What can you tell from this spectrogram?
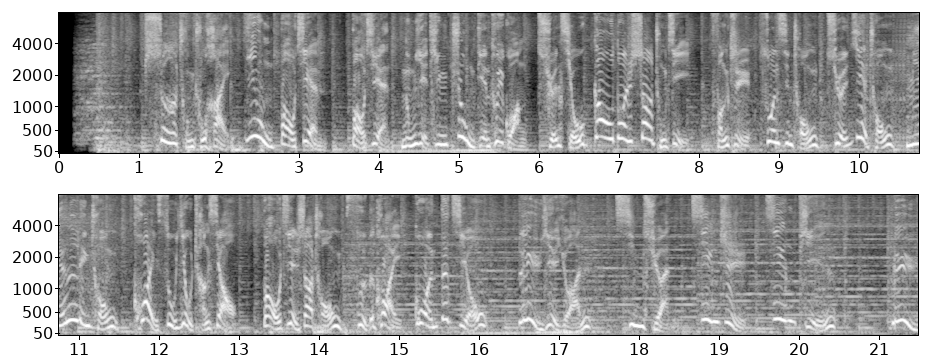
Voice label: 男国 广告 农化 力度; 力度类宝剑

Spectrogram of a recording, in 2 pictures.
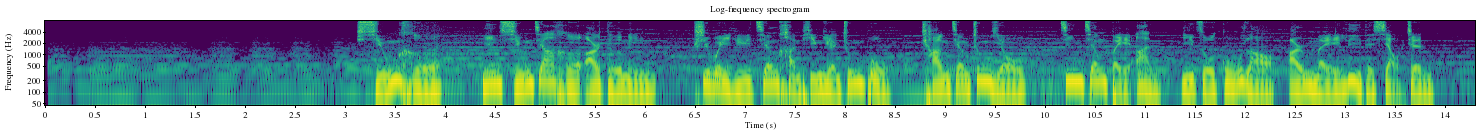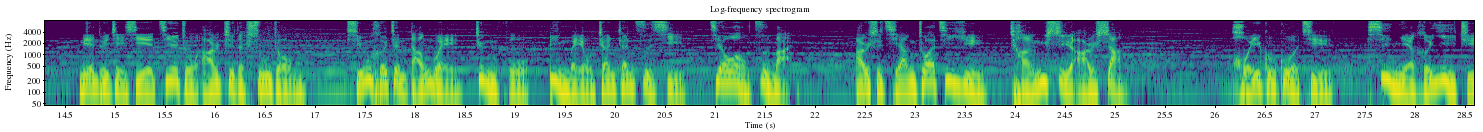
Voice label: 男国 专题 政府 浑厚; 龙腾沿江跃

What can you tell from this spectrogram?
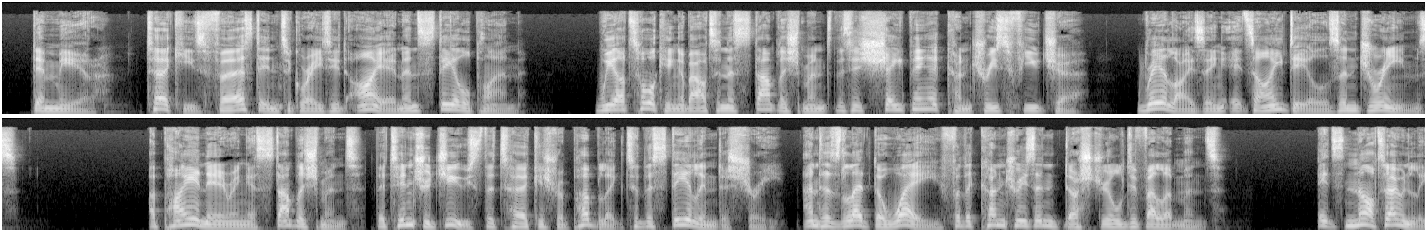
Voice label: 外籍男英 外语 英式英语 宣传片类 自然

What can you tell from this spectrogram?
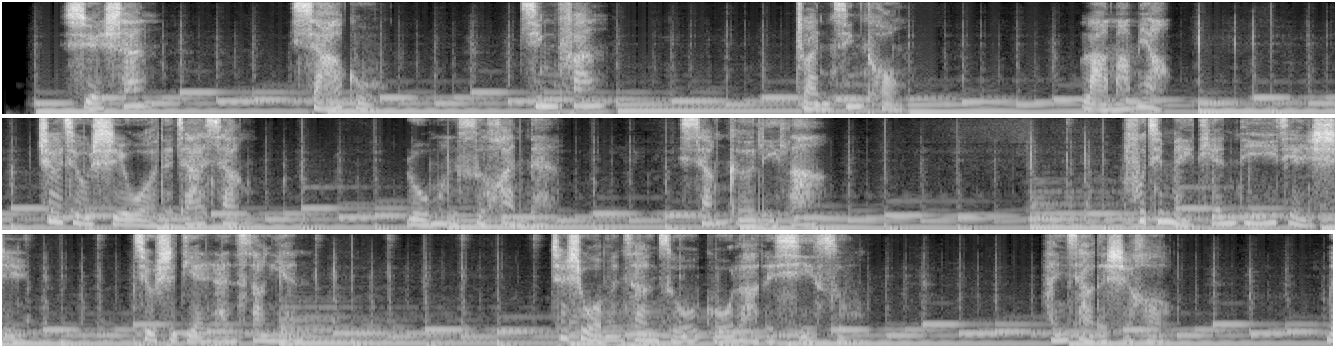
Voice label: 纪录片 人文历史 纪录片, 女国; 梦之行纪录片

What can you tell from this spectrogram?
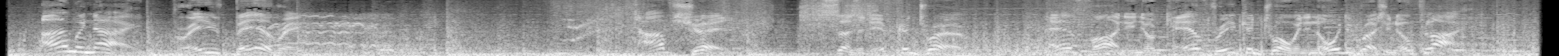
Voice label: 男英 其他 栏目 片头 活力; 英语

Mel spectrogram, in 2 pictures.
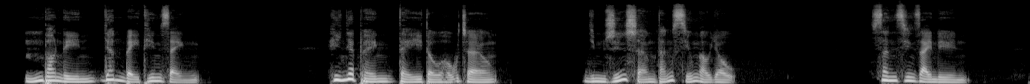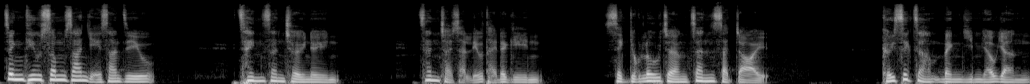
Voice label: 男粤 广告 食品饮料 稳重; 地道好酱; 粤语

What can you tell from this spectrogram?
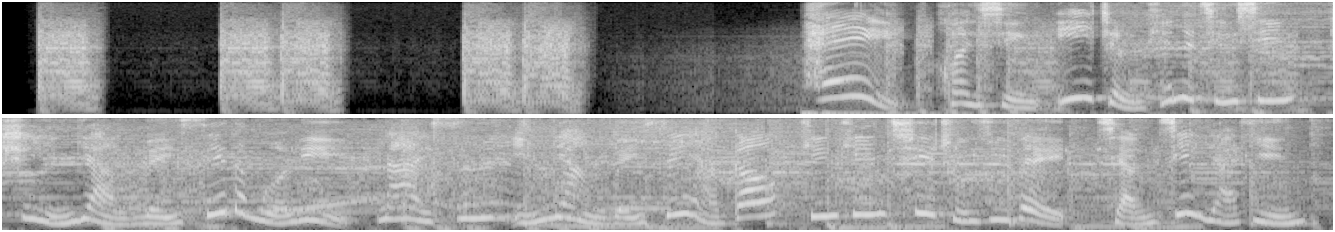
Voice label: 广告 品牌形象 牙膏 清新; 纳爱斯营养维c

